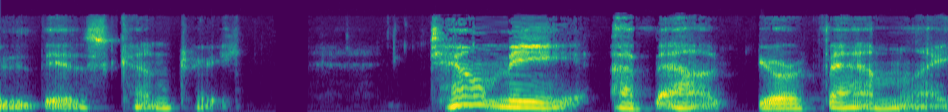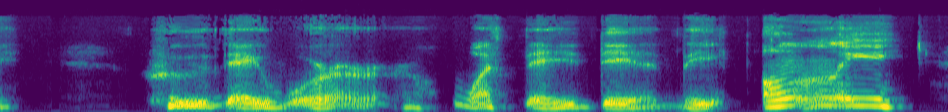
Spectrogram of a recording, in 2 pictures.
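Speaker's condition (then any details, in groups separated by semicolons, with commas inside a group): Spasmodic dysphonia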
